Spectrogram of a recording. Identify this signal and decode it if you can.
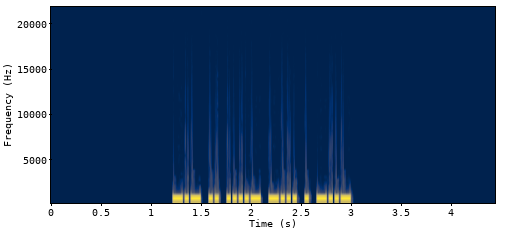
Morse code, heard as a keyed tone, about 40 wpm, 700 Hz. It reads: KI4BEX
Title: USA Call Signs - 6 Characters - 40wpm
